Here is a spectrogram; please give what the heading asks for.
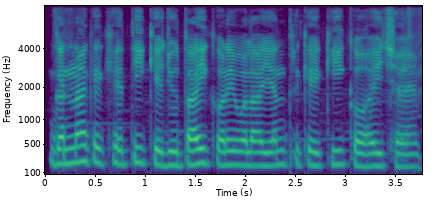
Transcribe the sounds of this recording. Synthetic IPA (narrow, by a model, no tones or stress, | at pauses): ɡənːakekʰet̪iked͡ʒut̪aikəɾeʋalajənt̪ɾəkekikəɦɛjt͡ʃʰɛ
